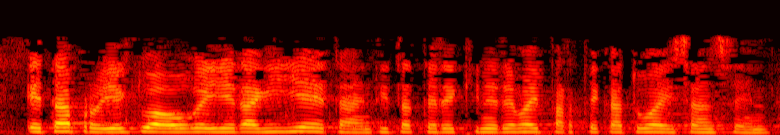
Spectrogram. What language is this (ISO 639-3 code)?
eus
